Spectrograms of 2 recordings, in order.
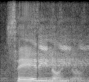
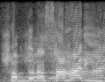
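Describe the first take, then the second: First: The first vowel is an e sound. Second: The first vowel is an open a sound. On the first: The speaker calls it wrong. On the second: The speaker calls it right. "দন্তেশ্বয় একার নয়, দন্তেশ্বয় আকার।"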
